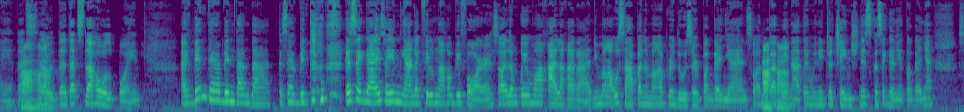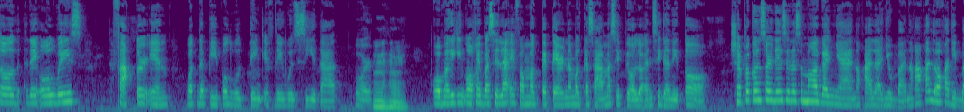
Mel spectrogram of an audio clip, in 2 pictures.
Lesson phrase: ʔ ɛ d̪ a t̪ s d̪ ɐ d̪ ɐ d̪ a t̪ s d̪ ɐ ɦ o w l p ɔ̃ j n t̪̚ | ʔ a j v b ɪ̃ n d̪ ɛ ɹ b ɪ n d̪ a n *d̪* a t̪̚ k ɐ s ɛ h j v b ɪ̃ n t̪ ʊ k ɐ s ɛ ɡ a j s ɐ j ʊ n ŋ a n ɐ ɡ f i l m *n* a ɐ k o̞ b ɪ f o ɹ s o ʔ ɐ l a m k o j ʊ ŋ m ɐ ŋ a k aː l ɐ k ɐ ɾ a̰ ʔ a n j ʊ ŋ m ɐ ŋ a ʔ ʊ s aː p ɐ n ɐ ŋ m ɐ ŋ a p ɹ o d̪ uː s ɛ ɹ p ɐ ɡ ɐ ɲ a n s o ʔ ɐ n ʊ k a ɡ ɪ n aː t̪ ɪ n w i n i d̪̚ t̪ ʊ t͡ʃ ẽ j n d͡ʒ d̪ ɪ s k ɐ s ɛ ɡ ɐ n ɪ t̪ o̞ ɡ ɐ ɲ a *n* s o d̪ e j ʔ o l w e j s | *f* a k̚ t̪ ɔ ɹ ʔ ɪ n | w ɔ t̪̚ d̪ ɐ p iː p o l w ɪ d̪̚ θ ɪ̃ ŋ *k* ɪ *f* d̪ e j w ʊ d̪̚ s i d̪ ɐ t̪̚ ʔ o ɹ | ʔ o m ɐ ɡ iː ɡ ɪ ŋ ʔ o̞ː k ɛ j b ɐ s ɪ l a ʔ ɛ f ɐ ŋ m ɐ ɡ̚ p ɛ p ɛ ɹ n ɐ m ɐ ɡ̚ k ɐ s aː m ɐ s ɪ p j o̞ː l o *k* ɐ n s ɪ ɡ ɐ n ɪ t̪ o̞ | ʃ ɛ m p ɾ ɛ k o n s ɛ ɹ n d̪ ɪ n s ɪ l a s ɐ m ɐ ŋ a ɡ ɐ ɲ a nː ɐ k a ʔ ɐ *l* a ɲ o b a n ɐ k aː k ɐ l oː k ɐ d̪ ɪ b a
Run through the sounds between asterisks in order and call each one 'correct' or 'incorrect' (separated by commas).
correct, incorrect, correct, correct, correct, correct, incorrect, correct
